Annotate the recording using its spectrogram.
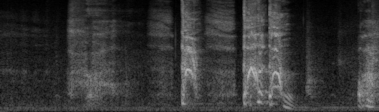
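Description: A man speaks tensely at close range.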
